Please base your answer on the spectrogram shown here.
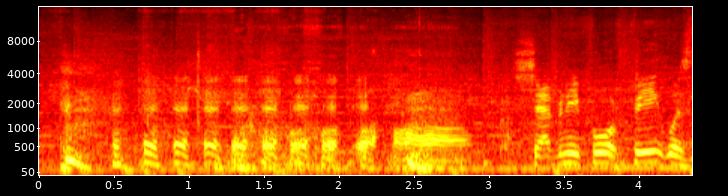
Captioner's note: anglers laughing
